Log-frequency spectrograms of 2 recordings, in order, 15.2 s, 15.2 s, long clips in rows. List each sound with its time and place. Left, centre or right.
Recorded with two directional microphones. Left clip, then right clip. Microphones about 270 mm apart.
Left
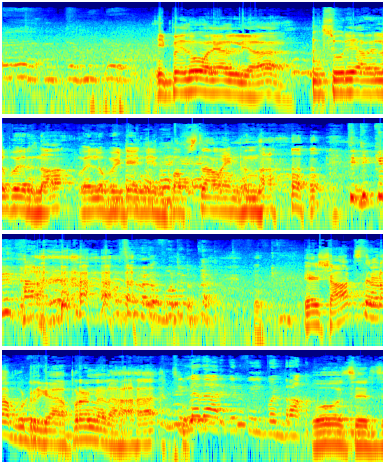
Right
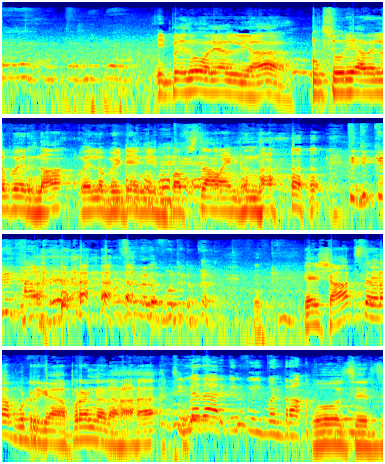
1.5 s a man's voice: centre
10.6 s a man's voice: centre
13.3 s speech: right
14.5 s a man's voice: centre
